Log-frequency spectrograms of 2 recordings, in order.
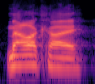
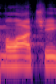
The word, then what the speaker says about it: Malachi: In the next 300 years, Malachi shows up. Maybe you're watching FIFA and you're like, how do you pronounce it? It's not Malachi. He's not an Italian soccer player. He's a prophet, Malachi, son or daughter.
